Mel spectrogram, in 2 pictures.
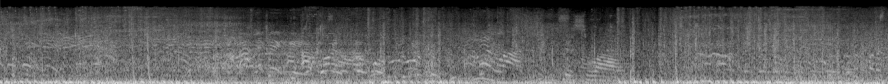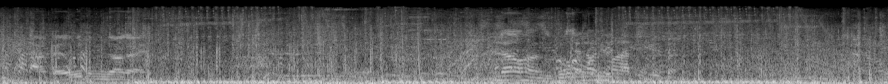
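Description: Rapid energy gunfire blasts in bursts.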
